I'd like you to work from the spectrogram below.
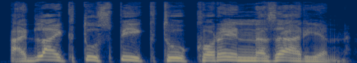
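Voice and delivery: put-on Italian-accented English; pronounced Italian accent. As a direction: speak like a Calabrian thug trying his English. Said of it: "in a pronounced Italian accent".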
